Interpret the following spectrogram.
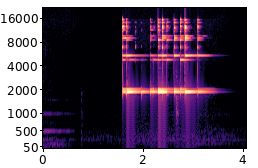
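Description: Metal wind chimes tinkling: a quick cluster of several bright, high ringing strikes that starts about a second and a half in after a silence and rings away shortly before the end.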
